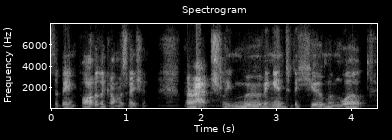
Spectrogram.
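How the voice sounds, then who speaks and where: A man's voice: mid-range voice, breathy edge. A man in his forties from England, hosting a casual video-call interview and musing thoughtfully, often restarting phrases. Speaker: host. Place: indoor room at home. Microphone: webcam video call. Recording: muffled lo-fi video-call audio.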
